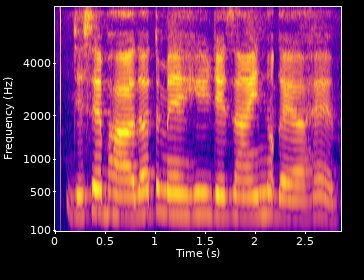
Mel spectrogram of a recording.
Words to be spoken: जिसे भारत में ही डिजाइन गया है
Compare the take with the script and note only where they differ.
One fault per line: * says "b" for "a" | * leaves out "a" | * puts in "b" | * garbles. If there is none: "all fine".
all fine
